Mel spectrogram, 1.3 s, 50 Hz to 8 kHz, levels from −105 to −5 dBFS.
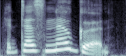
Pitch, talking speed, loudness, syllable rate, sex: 245 Hz, 190 wpm, -16 LUFS, 3.9 syllables/s, female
